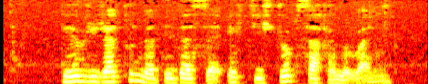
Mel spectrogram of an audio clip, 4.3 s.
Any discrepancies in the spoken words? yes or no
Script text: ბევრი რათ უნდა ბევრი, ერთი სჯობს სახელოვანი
yes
